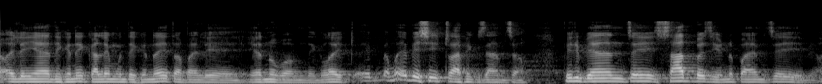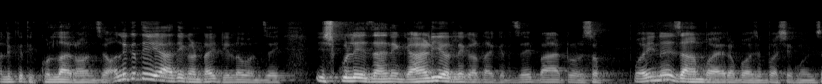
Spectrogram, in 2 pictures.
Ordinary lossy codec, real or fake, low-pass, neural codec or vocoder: none; real; none; none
